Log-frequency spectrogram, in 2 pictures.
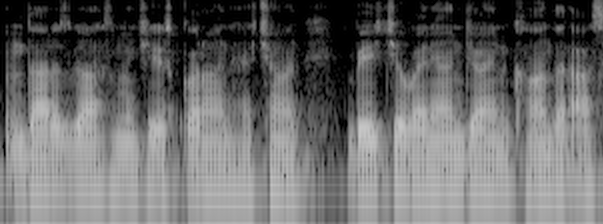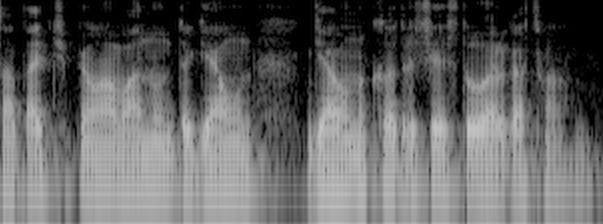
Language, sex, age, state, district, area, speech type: Kashmiri, male, 18-30, Jammu and Kashmir, Bandipora, rural, spontaneous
